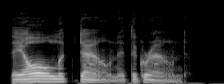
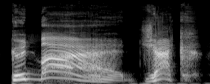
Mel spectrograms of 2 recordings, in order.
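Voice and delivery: high, loud villain's taunt; shouted farewell; 10 semitones higher, 5 dB louder, much slower than usual. A narrator's reading. Villain sending knives at Jack, gloating shout. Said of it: "shouted Oogie Boogie".

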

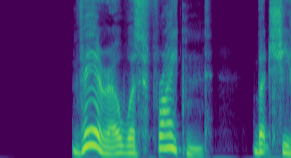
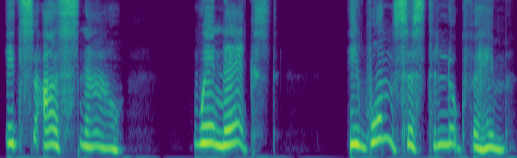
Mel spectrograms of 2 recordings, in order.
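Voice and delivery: put-on higher, anxious young woman; young woman's voice; 12 semitones higher than usual. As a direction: voice Vera as uneasy and searching. Vera's fearful warning.

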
